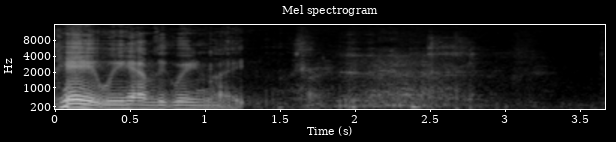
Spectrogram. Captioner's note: laughter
